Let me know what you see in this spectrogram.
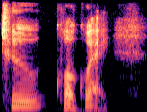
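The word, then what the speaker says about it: tu quoque: yeah that's what the two ququ fallacy is oh and for those who it's pronounced two quo uh and it and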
